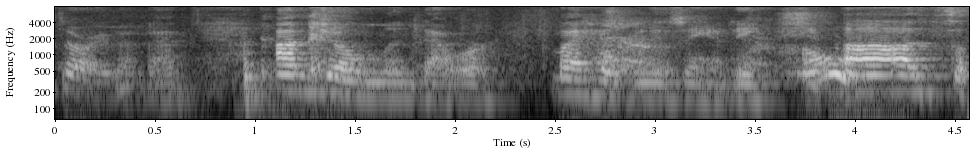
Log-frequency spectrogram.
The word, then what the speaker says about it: Lindauer: Rhymes with Budweiser. Internet. I'm Joan. Microphone. Sorry about that. I'm Joan Lindauer.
